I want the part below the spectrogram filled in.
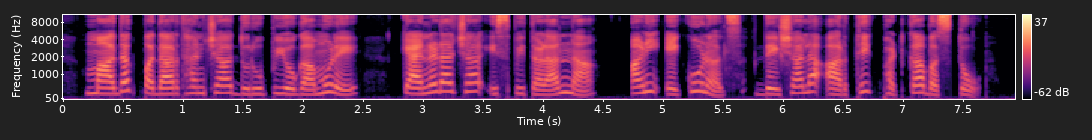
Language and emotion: Marathi, neutral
